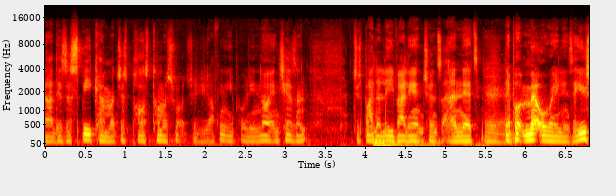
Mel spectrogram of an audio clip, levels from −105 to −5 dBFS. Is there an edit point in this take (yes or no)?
no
